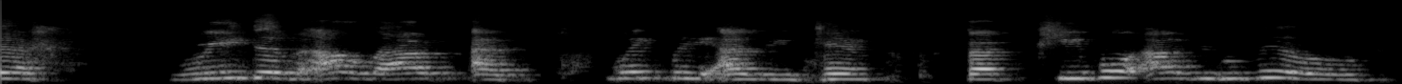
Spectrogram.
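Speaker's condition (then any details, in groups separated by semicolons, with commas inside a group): Cerebral palsy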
